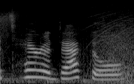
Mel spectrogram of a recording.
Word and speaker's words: pterodactyl: Hey, why can't you hear a pterodactyl going to the bathroom? It's because the P is silent.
